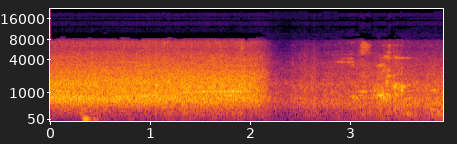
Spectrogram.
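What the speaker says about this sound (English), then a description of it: "That will get the biggest cheer of the morning." Crowd at a cricket Test match cheering and applauding loudly and steadily for about two seconds after a wicket, then dropping away to quieter crowd murmur with faint voices.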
